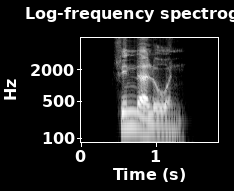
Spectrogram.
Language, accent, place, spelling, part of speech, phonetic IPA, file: German, Germany, Berlin, Finderlohn, noun, [ˈfɪndɐˌloːn], De-Finderlohn.ogg
- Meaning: finder's fee, finder's reward (reward paid for returning a lost item)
